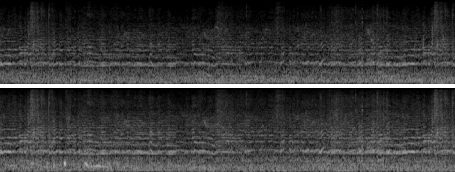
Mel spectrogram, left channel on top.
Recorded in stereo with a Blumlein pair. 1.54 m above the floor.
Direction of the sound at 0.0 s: 15° right.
